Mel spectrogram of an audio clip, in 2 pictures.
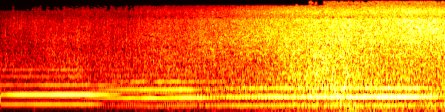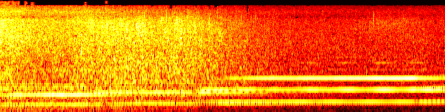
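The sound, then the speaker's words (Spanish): Soft hissing foam of calm sea waves swells to a peak midway and slowly eases off, a gentle wash of surf heard under steady, sustained musical tones. “Déjate arrullar por el siseo de la espuma.”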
